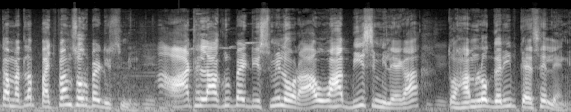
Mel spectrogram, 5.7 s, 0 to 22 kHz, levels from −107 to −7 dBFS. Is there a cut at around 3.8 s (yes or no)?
no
